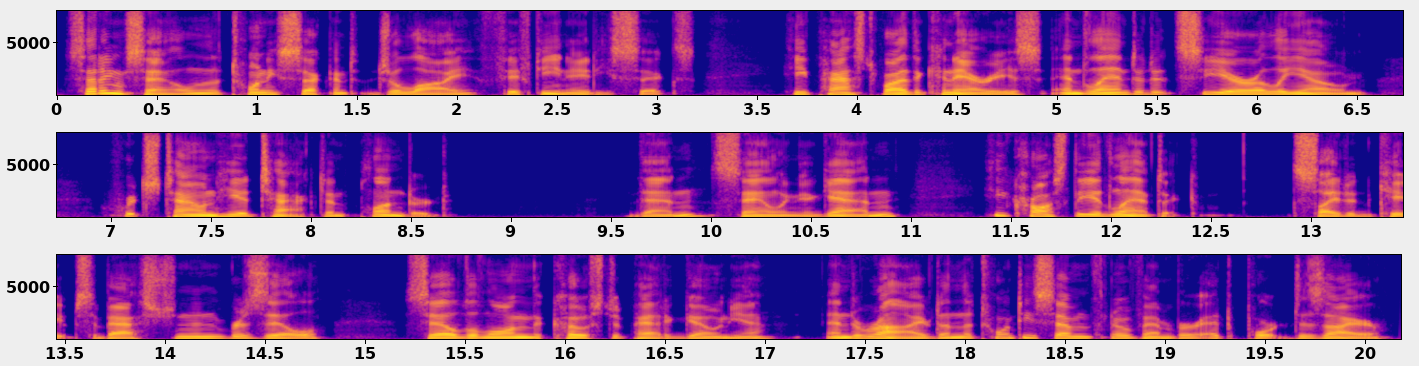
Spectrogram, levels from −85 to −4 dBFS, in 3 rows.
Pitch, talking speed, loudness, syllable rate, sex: 125 Hz, 165 wpm, -19 LUFS, 5.4 syllables/s, male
